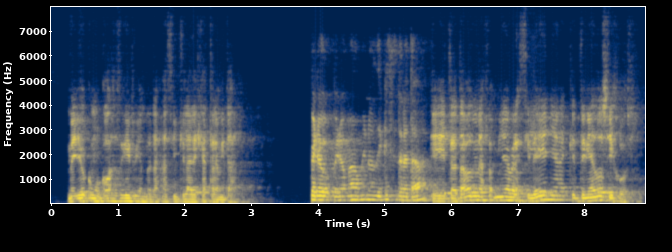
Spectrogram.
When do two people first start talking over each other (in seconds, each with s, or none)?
none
